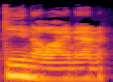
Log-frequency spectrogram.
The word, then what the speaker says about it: kiinalainen: So, because like the word kiinalainen, kiinalainen, it's not keen al-ainen. I mean, like Finnish people would think that keen al-ainen, it would sound really strange. So like we like the kiinalainen.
